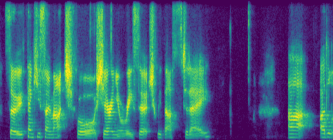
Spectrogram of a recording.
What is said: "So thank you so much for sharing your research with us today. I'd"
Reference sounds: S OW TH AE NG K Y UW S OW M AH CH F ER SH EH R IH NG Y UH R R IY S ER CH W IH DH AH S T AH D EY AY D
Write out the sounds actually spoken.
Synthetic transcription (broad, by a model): S OW TH AE NG K Y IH S OW M AH CH F ER SH EH R IH NG Y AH R R IY S ER CH W IH DH AH S T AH D EY AY D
